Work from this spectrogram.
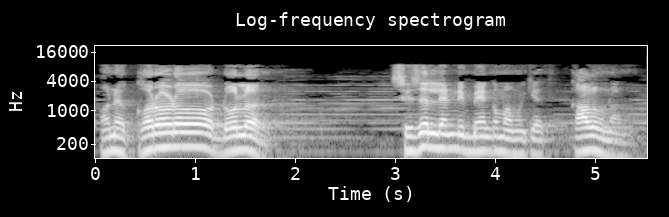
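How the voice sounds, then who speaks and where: High-voiced man preaching in a hall. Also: normal speed. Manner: lively storyteller, acts out dialogue, chants verses. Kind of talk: storytelling sermon. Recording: reverberant hall with faint music.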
